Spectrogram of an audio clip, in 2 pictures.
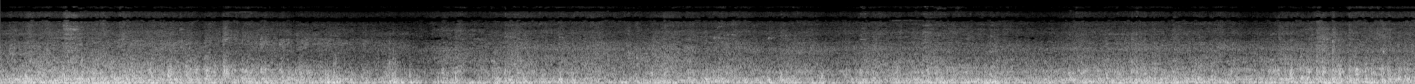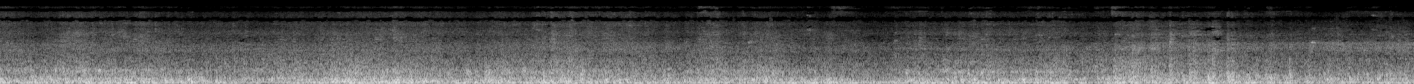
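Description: Freight train of autorack cars rolling past close by at about 30 mph: a steady rumble with the clatter of steel wheels on the rails.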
